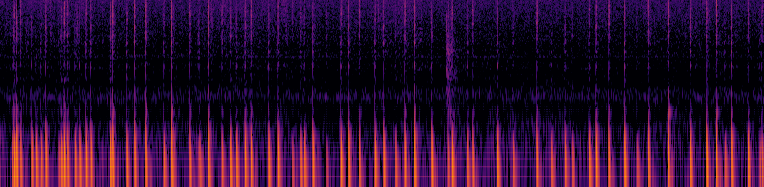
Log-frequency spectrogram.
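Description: Rapid fingertip and nail tapping with both hands on the flat face of a large, flat oval slice of solid tree trunk with a bark edge, held upright. Dense, uneven streams of short, dull, low thuds with faint bright clicks follow each other quickly and die away almost instantly over a quiet background.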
